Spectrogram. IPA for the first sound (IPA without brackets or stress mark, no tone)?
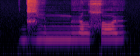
d͡ʑ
